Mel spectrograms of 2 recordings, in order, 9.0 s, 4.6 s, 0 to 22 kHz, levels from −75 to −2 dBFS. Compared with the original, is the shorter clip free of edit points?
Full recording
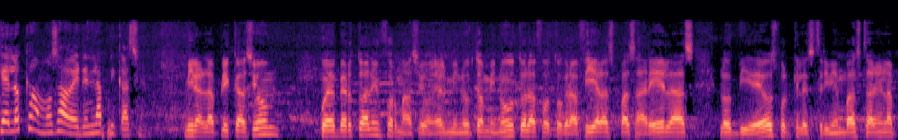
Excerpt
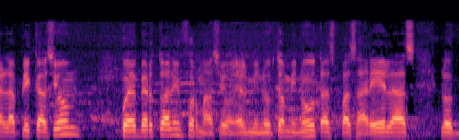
no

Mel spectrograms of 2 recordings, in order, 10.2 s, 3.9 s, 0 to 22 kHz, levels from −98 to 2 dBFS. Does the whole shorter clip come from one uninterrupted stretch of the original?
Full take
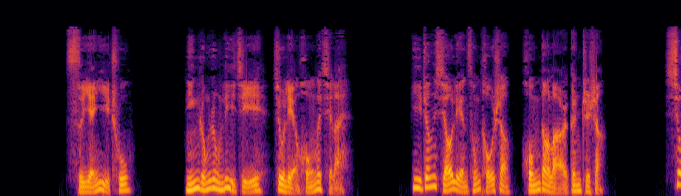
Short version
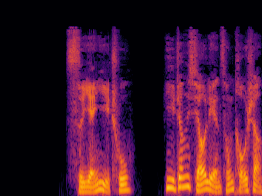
no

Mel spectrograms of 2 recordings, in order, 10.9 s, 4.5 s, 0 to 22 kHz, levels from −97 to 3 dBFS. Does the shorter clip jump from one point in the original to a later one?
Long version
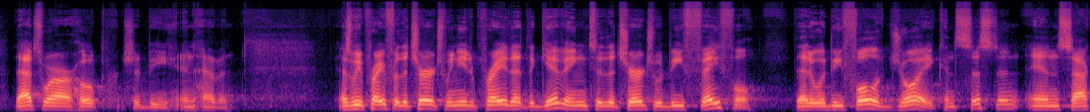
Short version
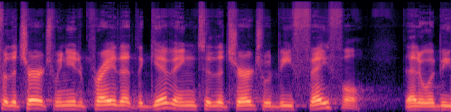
no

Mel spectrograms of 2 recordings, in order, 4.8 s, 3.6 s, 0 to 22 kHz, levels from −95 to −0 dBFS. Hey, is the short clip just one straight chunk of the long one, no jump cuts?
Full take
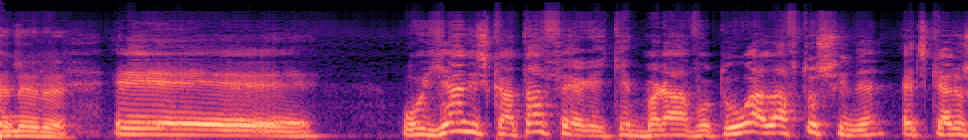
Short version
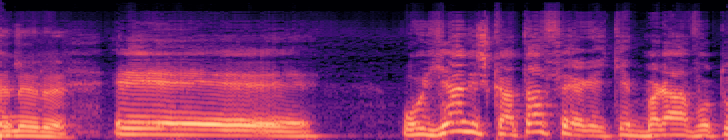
yes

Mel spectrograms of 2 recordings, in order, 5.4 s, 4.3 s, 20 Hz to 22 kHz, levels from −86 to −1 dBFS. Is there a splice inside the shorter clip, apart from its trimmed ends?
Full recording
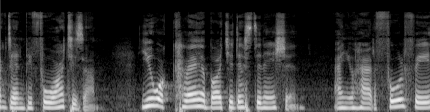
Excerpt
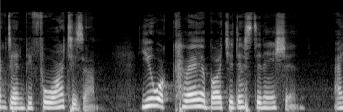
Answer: no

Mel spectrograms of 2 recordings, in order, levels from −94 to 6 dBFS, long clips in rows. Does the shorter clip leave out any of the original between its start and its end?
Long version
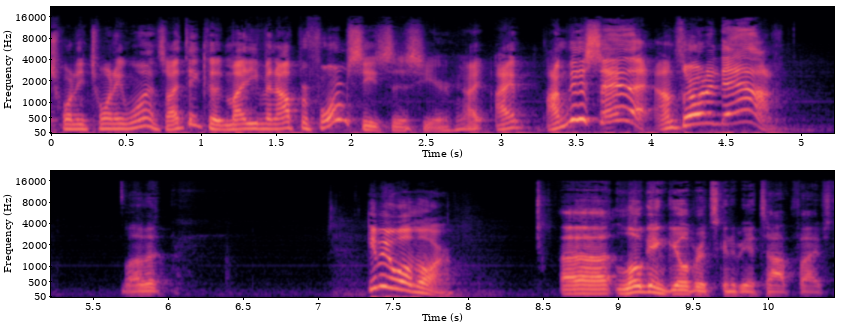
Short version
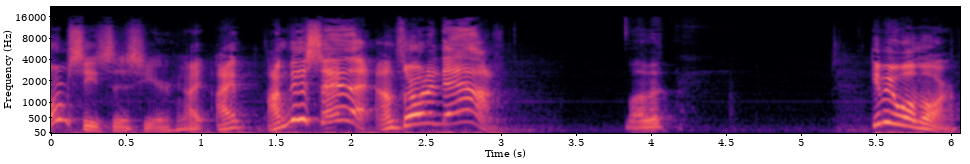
no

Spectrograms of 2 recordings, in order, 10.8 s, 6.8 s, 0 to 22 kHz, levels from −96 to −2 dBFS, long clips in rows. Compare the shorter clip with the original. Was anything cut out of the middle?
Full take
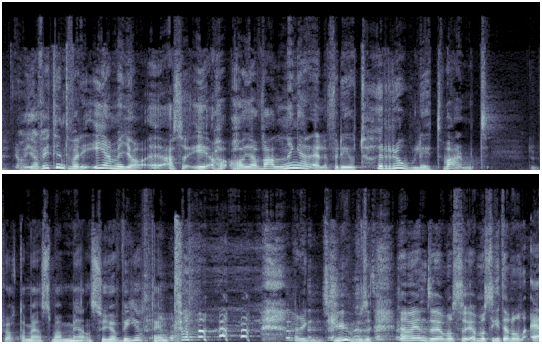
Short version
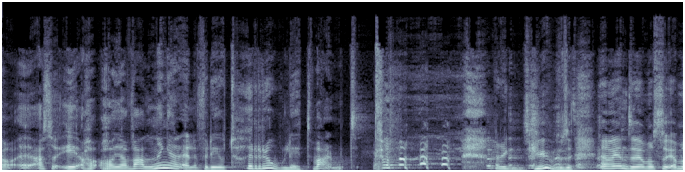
yes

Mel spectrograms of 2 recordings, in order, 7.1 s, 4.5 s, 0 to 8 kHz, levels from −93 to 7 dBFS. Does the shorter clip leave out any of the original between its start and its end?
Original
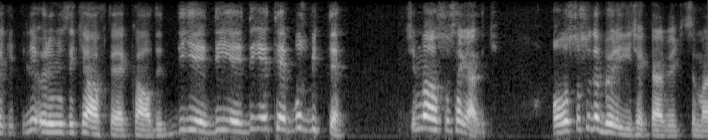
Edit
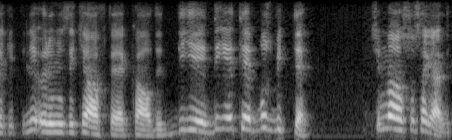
yes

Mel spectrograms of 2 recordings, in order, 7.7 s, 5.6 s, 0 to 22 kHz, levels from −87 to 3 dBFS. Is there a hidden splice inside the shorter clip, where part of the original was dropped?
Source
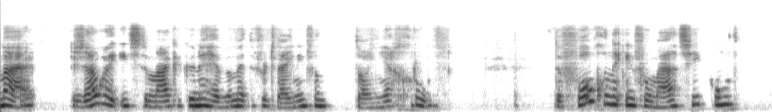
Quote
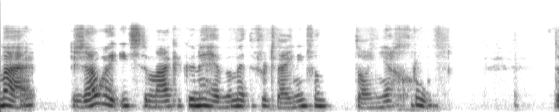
no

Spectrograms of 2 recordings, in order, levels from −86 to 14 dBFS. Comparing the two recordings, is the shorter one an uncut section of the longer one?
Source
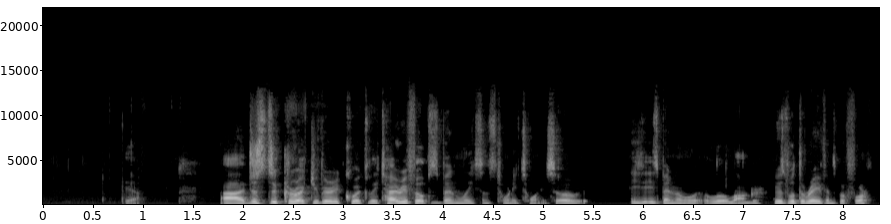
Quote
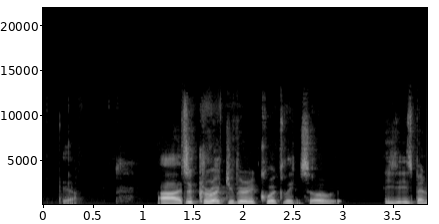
no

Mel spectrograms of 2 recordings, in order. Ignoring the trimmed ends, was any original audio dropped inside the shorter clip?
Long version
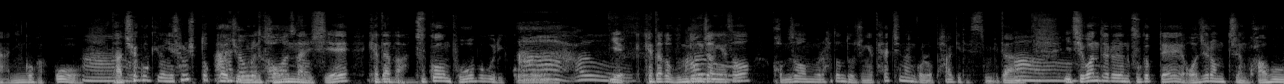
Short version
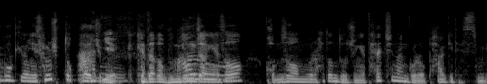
yes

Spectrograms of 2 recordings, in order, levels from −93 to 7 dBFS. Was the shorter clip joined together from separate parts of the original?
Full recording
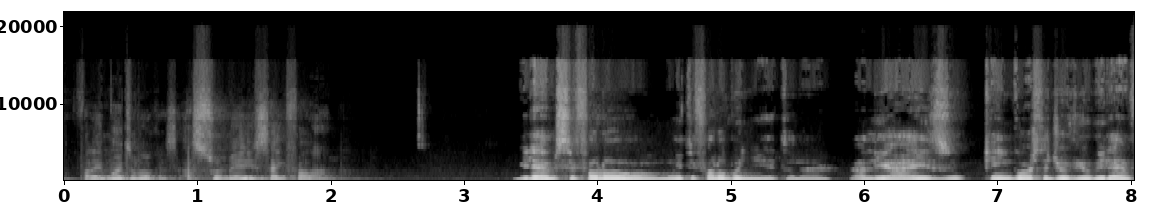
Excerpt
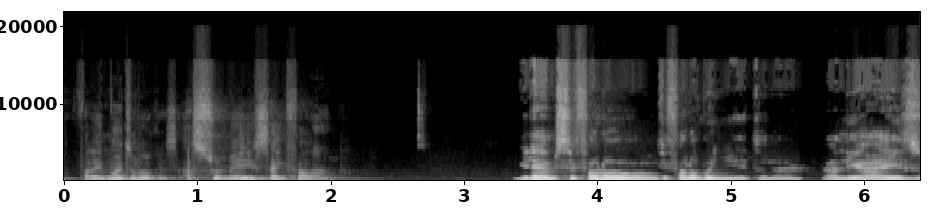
yes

